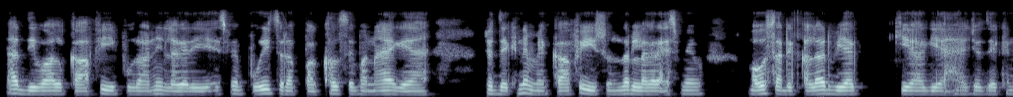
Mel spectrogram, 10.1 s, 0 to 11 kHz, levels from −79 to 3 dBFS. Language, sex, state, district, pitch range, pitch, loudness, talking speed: Hindi, male, Uttar Pradesh, Etah, 115-125 Hz, 115 Hz, -17 LUFS, 205 wpm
